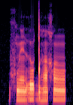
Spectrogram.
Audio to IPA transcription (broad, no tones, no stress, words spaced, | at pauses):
xʷɛ̃ro ɡ͡ǃãχõ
